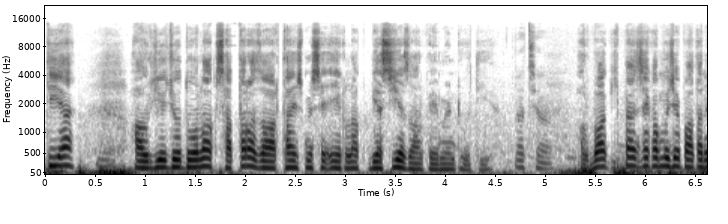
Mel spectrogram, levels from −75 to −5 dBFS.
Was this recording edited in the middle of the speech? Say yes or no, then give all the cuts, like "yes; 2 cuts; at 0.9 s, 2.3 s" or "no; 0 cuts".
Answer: no; 0 cuts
